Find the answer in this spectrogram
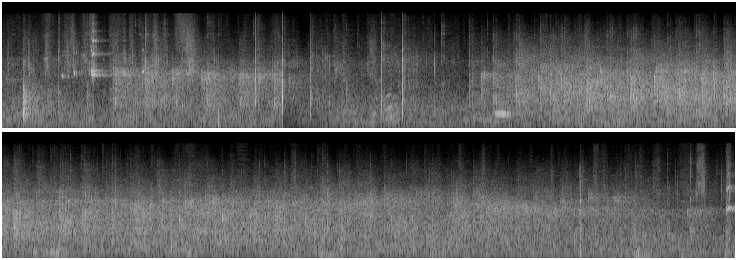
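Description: Table tennis rally: the celluloid ball clicking off rackets and table a handful of times over the first five seconds. Then a spectators' applause lasting about ten seconds as the point ends.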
